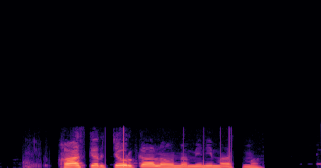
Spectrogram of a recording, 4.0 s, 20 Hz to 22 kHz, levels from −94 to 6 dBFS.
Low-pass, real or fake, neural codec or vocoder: 5.4 kHz; real; none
